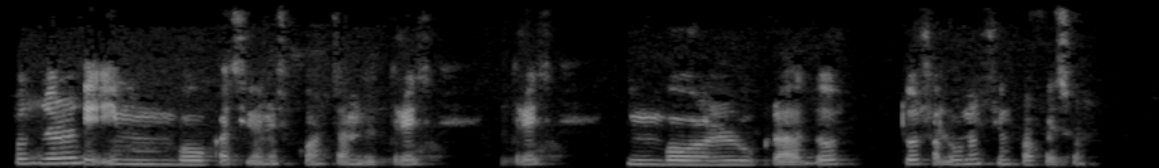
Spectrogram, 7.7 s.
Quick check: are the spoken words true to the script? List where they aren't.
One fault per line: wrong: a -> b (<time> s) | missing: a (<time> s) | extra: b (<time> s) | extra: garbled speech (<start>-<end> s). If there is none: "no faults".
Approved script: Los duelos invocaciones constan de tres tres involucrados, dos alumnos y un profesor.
no faults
